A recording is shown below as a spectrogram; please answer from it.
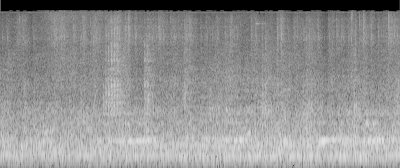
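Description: Tram running, heard from inside the passenger car: a steady rolling noise of wheels on rails, with a faint wavering whine.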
